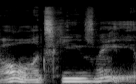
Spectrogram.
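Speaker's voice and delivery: silly, goofy, nerdy voice. Mocking how some people make nerdy corrections, goofy nerd voice. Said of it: "just make like this goofy voice".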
